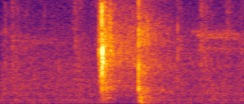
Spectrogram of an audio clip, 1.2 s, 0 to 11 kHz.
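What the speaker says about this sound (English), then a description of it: "The sound on this bow, you can hear this thing, it's just whisper quiet." A 2011 Bear Carnage compound bow releases an arrow, two quick soft snaps in succession over a low steady background, quiet overall.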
